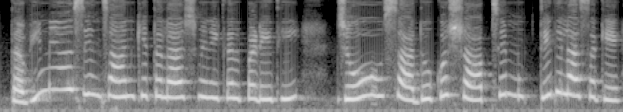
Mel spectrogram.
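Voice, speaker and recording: Woman voicing very high-pitched earnest parrot. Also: darkish tone. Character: grateful, earnest female parrot telling her tale. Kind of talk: children's cartoon story acting.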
